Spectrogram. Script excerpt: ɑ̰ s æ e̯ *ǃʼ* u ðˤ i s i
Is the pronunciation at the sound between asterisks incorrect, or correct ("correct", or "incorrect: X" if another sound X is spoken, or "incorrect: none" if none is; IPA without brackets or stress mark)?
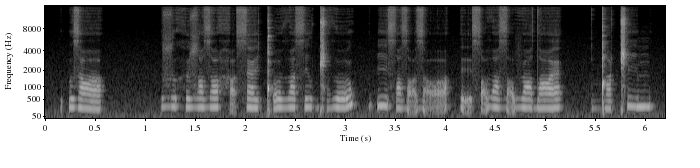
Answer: correct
